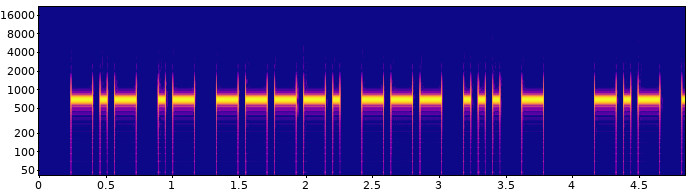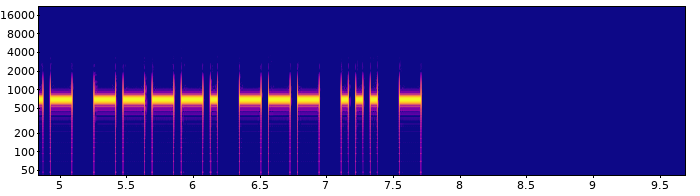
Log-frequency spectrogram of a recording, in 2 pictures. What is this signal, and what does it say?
Morse code, heard as a keyed tone, about 22 wpm, 700 Hz. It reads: KA9OST KA9OST
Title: USA Call Signs Repeated 2x 22wpm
